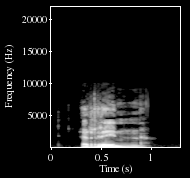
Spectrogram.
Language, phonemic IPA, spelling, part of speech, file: Occitan, /ren/, ren, noun, LL-Q14185 (oci)-ren.wav
- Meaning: kidney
